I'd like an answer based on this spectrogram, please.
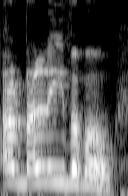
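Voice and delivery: very high, squeaky, awful announcer voice. Recalling a nineties wrestling moment: awful Vince McMahon impression. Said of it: "That was an awful impression".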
